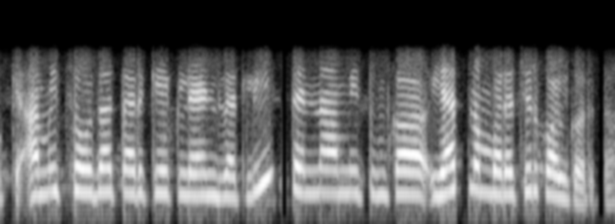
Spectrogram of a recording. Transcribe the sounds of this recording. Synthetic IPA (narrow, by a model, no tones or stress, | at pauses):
okeʔam̤iːt͡sɔwd̪at̪aɾkeklɛ̃ɳɖd͡zat̪liːt̪ɛnːaːmiːt̪umkaɦjat͡snəmbəɾat͡ɕiːɾkɔlkəɾt̪a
